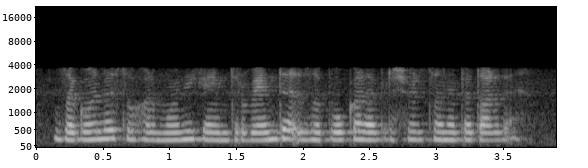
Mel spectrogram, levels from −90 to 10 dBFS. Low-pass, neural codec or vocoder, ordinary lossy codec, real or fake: 3.6 kHz; none; none; real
